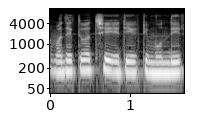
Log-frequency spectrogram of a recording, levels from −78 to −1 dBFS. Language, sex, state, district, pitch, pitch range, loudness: Bengali, male, West Bengal, Cooch Behar, 160 Hz, 155-175 Hz, -12 LUFS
